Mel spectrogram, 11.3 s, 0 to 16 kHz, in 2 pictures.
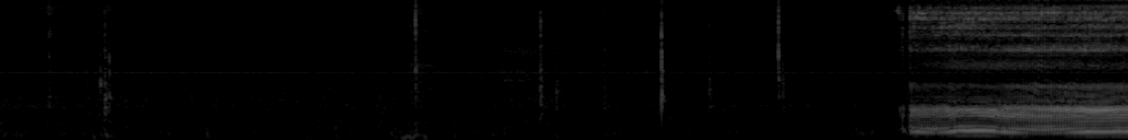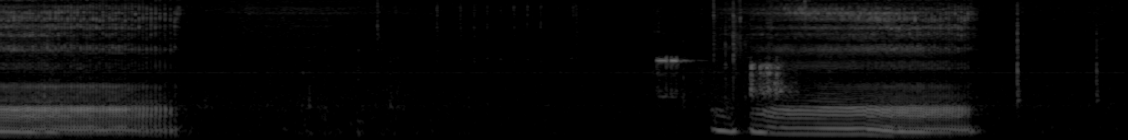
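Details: About 9-month-old female Cavalier King Charles Spaniel, a loud snorer, sleeping: two long, loud, droning snores separated by quiet breathing; ordinary snoring.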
